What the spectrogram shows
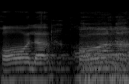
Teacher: قاف حروف مستعلیہ, اس کو موٹا پڑھنا ہے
